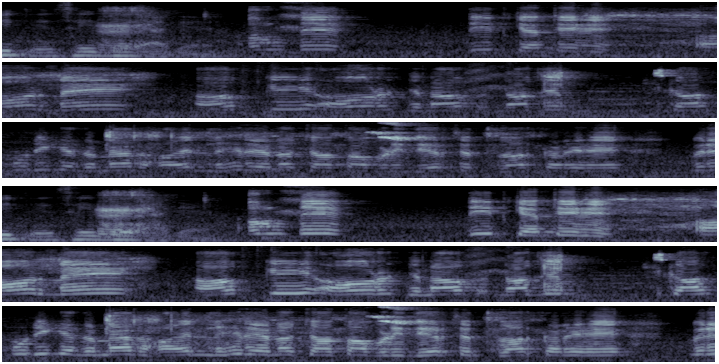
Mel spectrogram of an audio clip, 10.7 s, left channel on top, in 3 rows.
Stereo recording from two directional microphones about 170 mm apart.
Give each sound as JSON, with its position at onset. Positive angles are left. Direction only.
{"t": 0.4, "sound": "a man's voice", "side_deg": -40}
